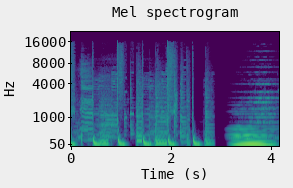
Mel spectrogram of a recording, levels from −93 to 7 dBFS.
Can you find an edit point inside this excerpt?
yes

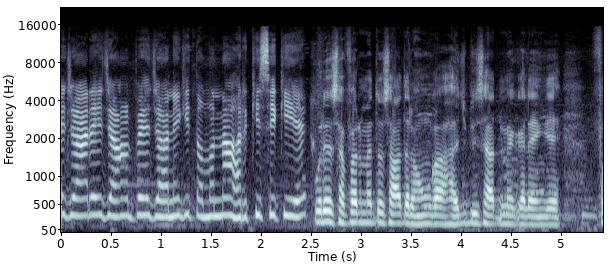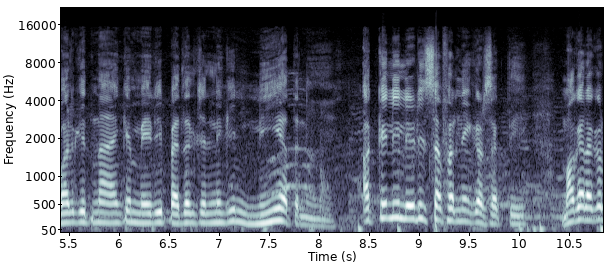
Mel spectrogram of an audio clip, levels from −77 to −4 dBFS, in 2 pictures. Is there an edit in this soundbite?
yes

